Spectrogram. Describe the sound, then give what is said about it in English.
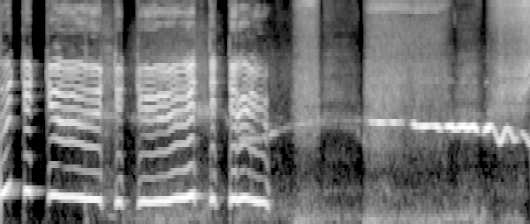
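A person whistles in a breathy, wavering way, drifting through a few sustained tones with brief breaks, then thinning into a higher, airy whistle mixed with hissing breath, fairly loud. “Oh, no, that's just a really shitty whistle.”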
